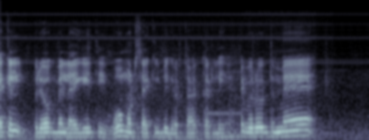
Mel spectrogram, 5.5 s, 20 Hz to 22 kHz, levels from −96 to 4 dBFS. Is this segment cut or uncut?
cut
